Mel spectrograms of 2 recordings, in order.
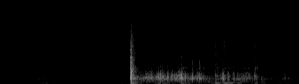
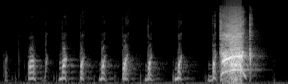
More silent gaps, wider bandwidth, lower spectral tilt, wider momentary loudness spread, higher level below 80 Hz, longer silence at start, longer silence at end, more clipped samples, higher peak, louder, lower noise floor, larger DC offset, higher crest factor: neither; second, 7 kHz vs over 20 kHz; first, -5.5 dB/octave vs -1 dB/octave; second, 16 LU vs 25 LU; second, -64 dBFS vs -44 dBFS; first, 1.3 s vs 0.3 s; second, 0.15 s vs 0.35 s; second, under 0.1% vs 1%; second, -20 dBFS vs 0 dBFS; second, -45 LUFS vs -6 LUFS; first, -83 dBFS vs -30 dBFS; neither; first, 28 dB vs 14 dB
